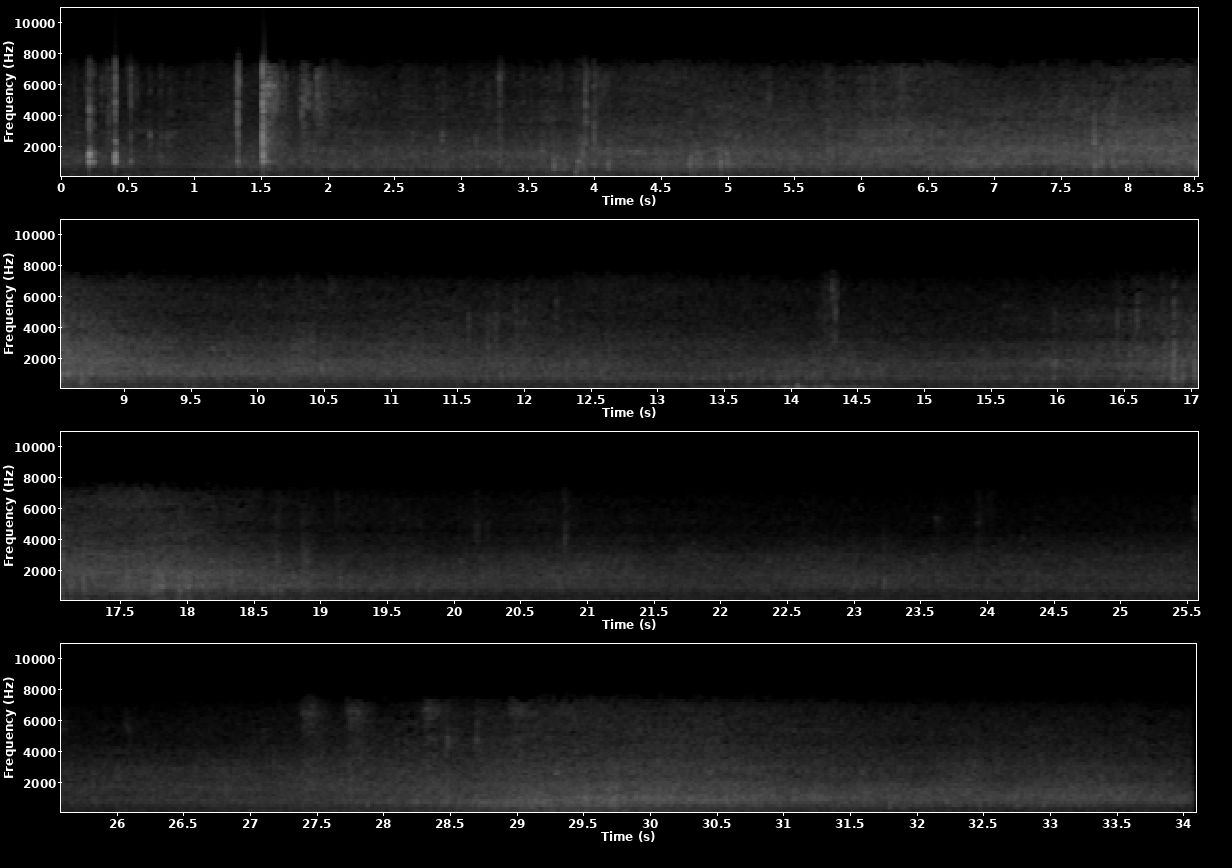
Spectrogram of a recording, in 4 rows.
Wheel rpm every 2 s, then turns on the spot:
0, 0, 0, 0, 0, 0, 0, 0, 0, 0, 0, 0, 0, 0, 0, 0, 0.
none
